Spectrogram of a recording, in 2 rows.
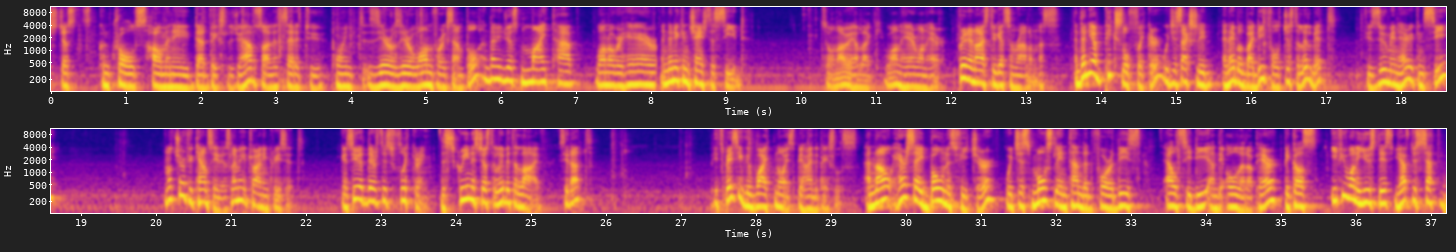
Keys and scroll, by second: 27.4 space, 27.8 space, 28.7 space.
